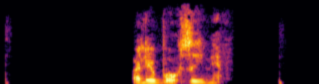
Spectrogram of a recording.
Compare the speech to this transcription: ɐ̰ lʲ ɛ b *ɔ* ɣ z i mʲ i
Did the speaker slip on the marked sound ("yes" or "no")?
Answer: no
